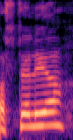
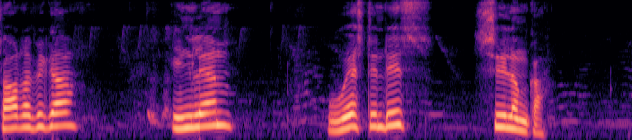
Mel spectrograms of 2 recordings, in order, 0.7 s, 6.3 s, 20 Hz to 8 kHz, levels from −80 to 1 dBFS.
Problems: none marked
